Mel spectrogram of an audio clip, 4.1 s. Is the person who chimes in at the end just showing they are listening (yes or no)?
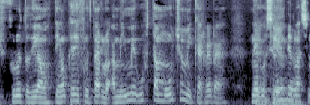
yes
